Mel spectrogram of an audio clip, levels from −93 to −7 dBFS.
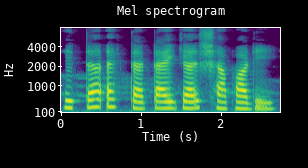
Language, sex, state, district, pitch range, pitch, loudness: Bengali, female, West Bengal, Cooch Behar, 215-240 Hz, 225 Hz, -15 LUFS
